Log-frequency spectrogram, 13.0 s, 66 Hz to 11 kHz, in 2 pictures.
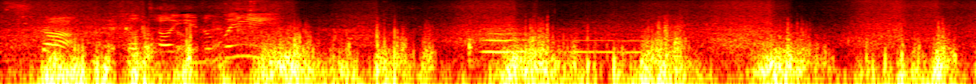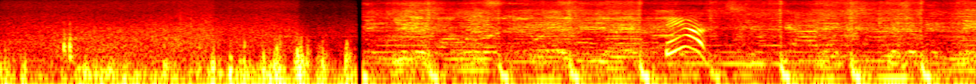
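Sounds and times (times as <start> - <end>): wind buffeting microphone: 0.0 - 8.9.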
